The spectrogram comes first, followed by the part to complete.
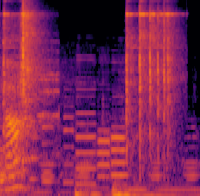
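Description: A coin spinning and rattling on a wooden floor, with a run of quick metallic clicks and a high ring in the second half, over background music.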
